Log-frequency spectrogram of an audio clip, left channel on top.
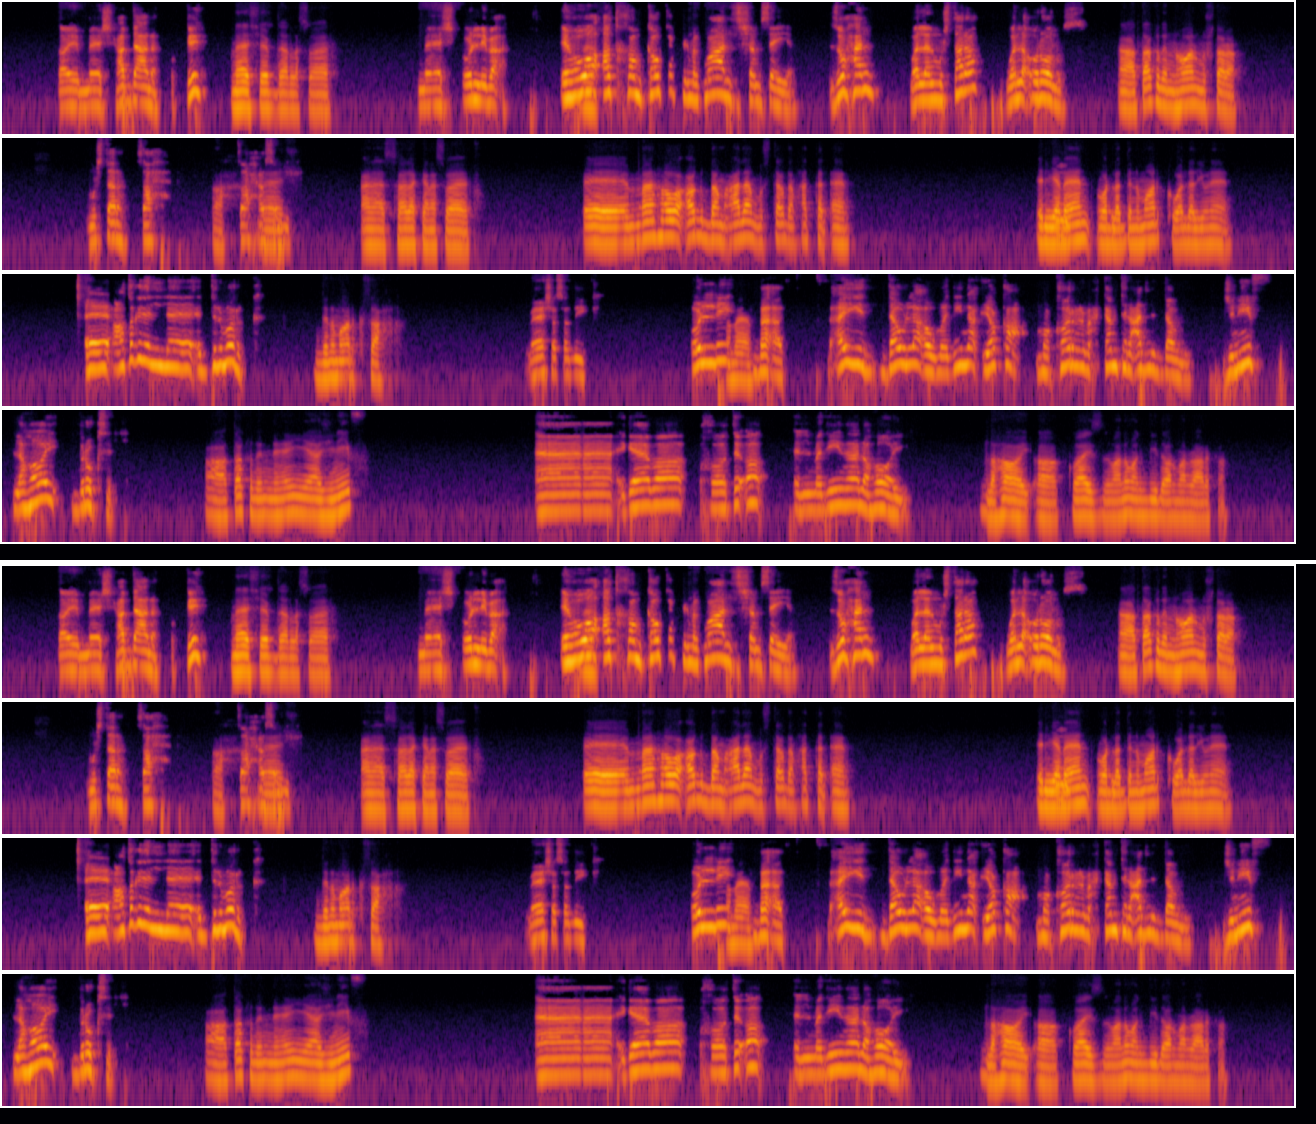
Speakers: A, on the right; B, on the left.
A: طيب ماشي هبدأ انا اوكي
B: ماشي ابدا يلا السؤال
A: ماشي قول لي بقى ايه هو
B: ماشي
A: أضخم كوكب في المجموعة الشمسية زحل ولا المشتري ولا أورانوس
B: اعتقد ان هو المشترى
A: مشترى صح
B: صح
A: صح
B: ماشي
A: يا صديقي
B: انا اسالك انا سؤال إيه ما هو اقدم علم مستخدم حتى الان اليابان
A: و-
B: ولا الدنمارك ولا اليونان
A: آه، اعتقد ال- الدنمارك
B: الدنمارك صح
A: ماشي يا صديقي قول لي
B: تمام
A: بقى في اي دولة او مدينة يقع مقر محكمة العدل الدولي جنيف لاهاي بروكسل
B: اعتقد ان هي جنيف
A: آه إجابة خاطئة المدينة لاهاي
B: لهاي اه كويس دي معلومه جديده اول مره اعرفها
